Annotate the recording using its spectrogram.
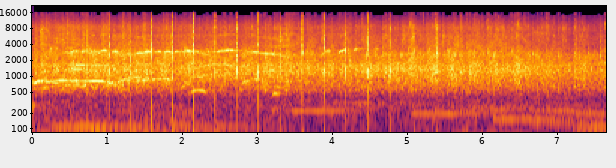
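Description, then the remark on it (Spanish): Steady applause from a crowd for the show's musical director, a dense wash of clapping that holds at an even loudness throughout, with sharper individual claps standing out and a low tonal hum running underneath. “Un aplauso para él.”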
